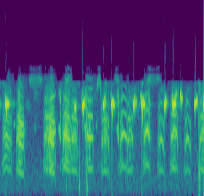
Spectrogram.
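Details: Common quail calls, male and female, used for luring quail: sharp high notes in doubled bursts alternating with rougher, buzzy lower notes, with short gaps between groups.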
